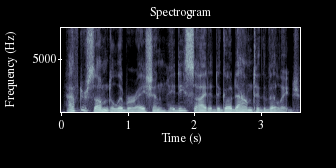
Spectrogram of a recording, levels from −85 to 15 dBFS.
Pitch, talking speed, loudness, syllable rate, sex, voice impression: 130 Hz, 185 wpm, -16 LUFS, 5.9 syllables/s, male, masculine, middle-aged, slightly thick, cool, sincere, slightly friendly, slightly kind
